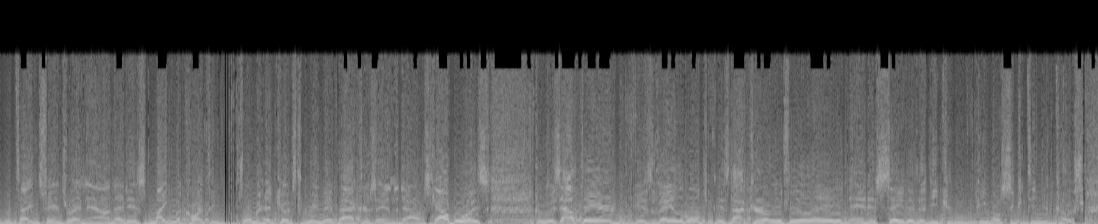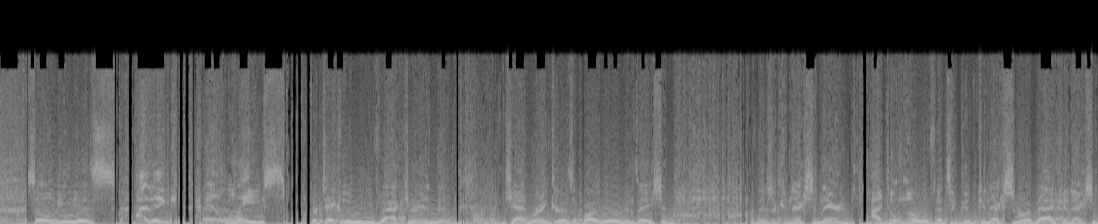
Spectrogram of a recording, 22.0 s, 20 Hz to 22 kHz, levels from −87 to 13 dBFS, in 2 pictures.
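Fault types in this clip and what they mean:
Stuck bit: the whole clip carries a harsh, buzzy grit, and even the quiet stretches hiss instead of falling silent. That pattern most likely comes from one bit of the samples being held at a fixed value by a faulty data line or converter. About half the samples then land off by that bit's weight, roughly a step near -15 dBFS, so the distortion follows the waveform and fills the pauses with fairly loud noise.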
